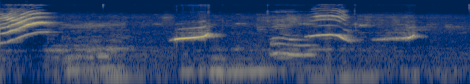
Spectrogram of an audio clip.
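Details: Talking ringneck parrot producing a mix of sliding whistled tones, a wavering mid-pitched note and a high arched syllable, delivered in irregular spoken-like phrases.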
